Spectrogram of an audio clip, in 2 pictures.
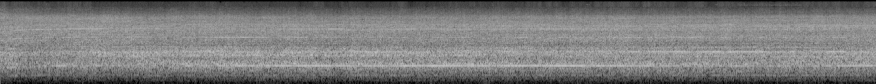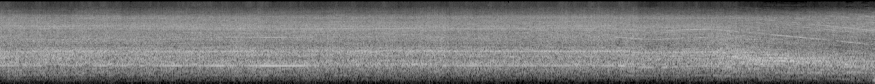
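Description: Sandpaper of 80 grit rubbing against a spinning natural-edge wooden bowl, turned from a limb, on a lathe, giving a loud, steady hiss with a faint motor whine that holds unbroken throughout, no voices.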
